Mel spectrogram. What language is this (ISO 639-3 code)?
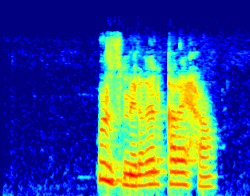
kab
